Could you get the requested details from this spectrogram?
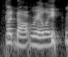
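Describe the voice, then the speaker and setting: A woman playing a tabletop role-playing game, giggly and animated. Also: fairly high pitch. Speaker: player. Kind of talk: casual tabletop role-play.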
